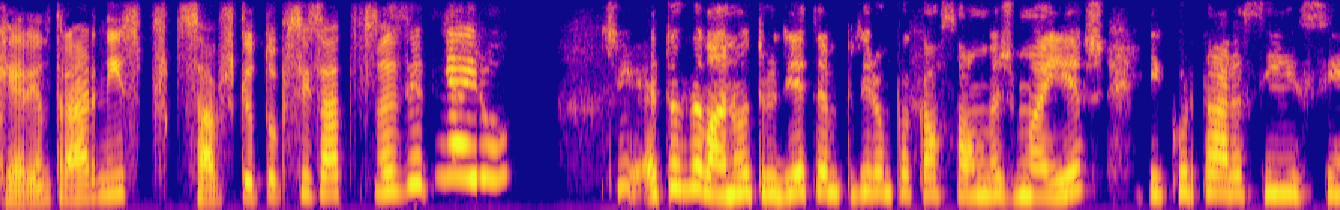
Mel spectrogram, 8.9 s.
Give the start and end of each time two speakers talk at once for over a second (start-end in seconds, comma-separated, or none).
none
